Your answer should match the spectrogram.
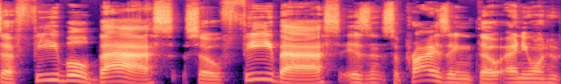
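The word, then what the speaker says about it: Feebas: for the fish it's a feeble bass so fee bass isn't surprising though anyone who called it Phoebus is surely disappointed right now as for the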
